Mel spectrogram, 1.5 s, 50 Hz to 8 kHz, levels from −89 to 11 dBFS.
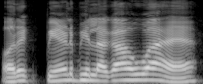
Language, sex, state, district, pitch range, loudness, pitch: Hindi, male, Jharkhand, Garhwa, 165-200 Hz, -10 LUFS, 180 Hz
